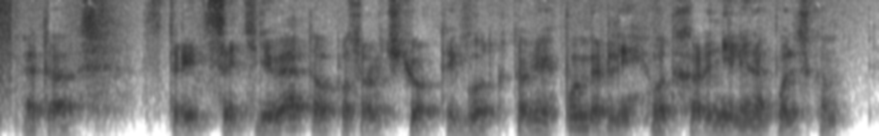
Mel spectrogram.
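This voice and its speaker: Over noticeable background noise, a man speaks at a very slow pace with big swings in loudness. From Russia, Perm region village. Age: 60s. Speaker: pensioner, defendant. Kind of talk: testimony.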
